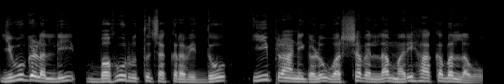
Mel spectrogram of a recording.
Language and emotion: Kannada, neutral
